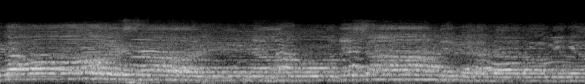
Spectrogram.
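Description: A congregation chanting together, many voices on the same phrase.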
